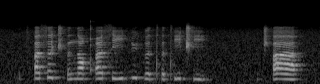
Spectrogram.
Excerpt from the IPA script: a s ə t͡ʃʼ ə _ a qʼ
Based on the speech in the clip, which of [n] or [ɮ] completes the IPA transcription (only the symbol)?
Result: n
